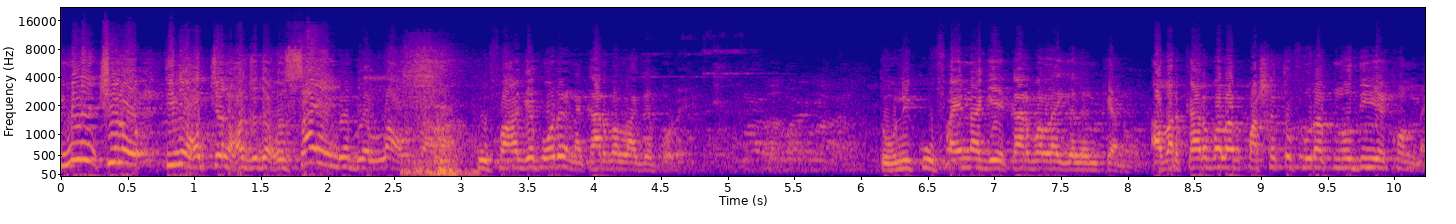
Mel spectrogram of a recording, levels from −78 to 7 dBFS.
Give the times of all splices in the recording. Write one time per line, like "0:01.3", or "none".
0:03.0
0:08.0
